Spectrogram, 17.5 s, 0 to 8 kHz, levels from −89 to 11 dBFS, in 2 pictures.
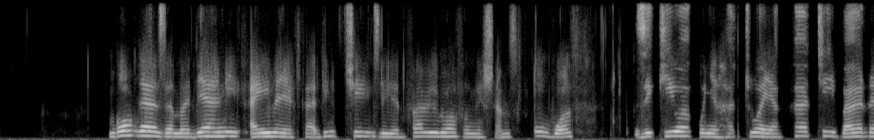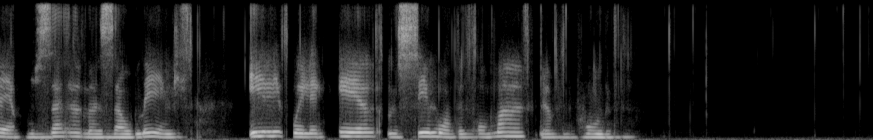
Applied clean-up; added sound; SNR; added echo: neural diffusion model UNIVERSE++.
